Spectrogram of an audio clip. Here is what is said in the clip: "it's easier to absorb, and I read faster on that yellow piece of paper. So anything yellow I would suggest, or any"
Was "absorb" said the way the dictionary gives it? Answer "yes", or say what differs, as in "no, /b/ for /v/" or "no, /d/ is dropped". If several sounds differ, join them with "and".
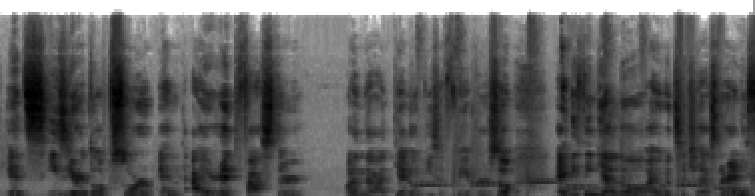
no, /s/ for /z/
